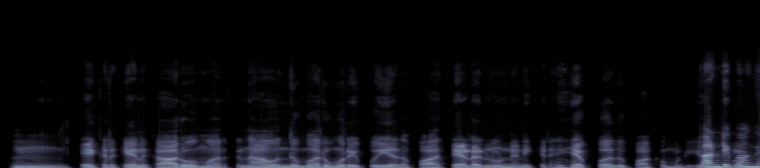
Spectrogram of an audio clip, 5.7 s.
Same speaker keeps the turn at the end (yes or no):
no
